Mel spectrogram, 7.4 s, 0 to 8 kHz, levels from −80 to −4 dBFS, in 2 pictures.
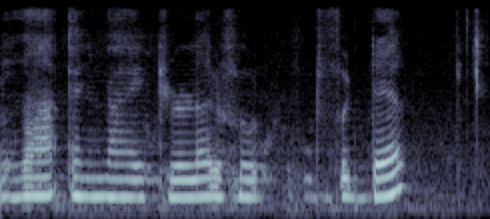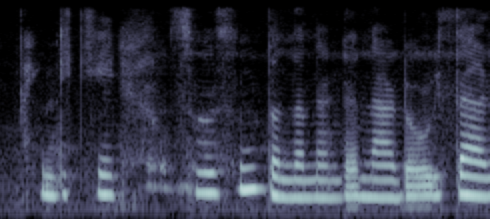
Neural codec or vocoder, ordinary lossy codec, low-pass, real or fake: codec, 16 kHz, 2 kbps, FunCodec, trained on LibriTTS, 25 frames a second; MP3, 64 kbps; 7.2 kHz; fake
